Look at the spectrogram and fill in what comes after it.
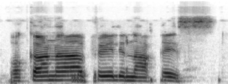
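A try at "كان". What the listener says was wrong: ওয়াও না, ওয়াও চলে এখানে আসবে না, ওয়াটা বাদ দিয়ে বলেন।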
